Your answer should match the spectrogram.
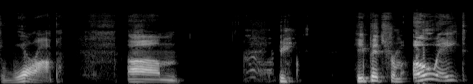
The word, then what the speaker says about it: Warhop: W A R H O P, but it's apparently it's pronounced Warop.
